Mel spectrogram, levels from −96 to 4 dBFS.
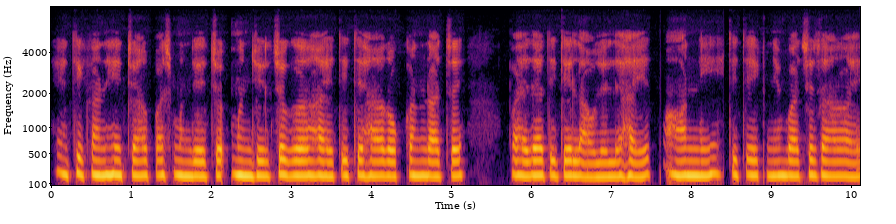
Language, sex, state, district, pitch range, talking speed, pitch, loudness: Marathi, female, Maharashtra, Chandrapur, 190-200 Hz, 130 wpm, 195 Hz, -14 LUFS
